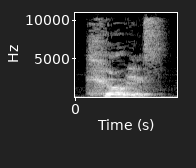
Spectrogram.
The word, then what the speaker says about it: curious: cure, cure, is, cure, is, curious, curious, curious. 다시 한번 curious, curious, curious. 자, 그래서 여기에서는 보면 지금 여기 단어의 끝이 S 발음이죠. 그러면 아까 전에 처음에 나왔던 S보다 소리가 월등히 약해져야 돼요.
